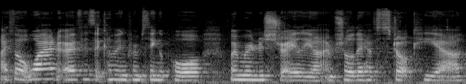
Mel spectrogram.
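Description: There is light noise in the background. A woman's speech moves fairly quickly. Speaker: luxury goods vlogger. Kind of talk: casual vlog chat. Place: home room. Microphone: camera far.

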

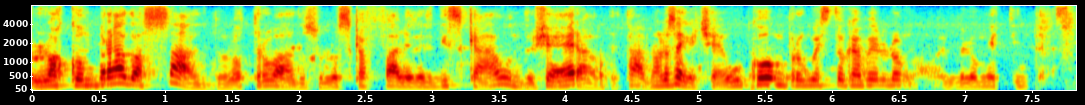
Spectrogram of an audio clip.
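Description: The pace is moderate. There are hardly any pauses. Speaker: wrestling show panelist. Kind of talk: casual chat. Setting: video call. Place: home room. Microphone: video call.

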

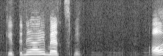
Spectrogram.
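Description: A woman speaks at a very slow pace with a high pitch. The sound is dry, with no echo. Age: 50s. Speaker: stage announcer. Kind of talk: interview. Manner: formal. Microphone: handheld.

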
